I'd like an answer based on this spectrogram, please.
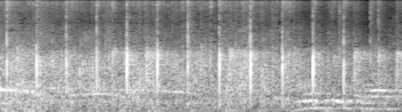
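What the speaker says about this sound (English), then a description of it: "Give Kathy a round of applause, please." Audience applause at a magic show greeting a volunteer, with sharp individual claps ringing out in a steady, moderate patter at close to middle distance, and voices faintly beneath.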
